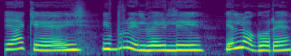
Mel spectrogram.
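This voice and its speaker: A woman's voice: extremely high pitch, moderate pace, dry recording. A woman voicing a curious, sympathetic village woman with a rural Karnataka Kannada accent.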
